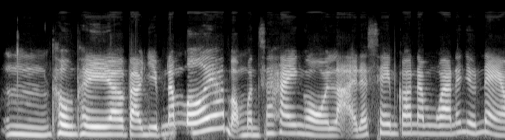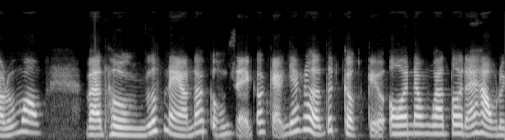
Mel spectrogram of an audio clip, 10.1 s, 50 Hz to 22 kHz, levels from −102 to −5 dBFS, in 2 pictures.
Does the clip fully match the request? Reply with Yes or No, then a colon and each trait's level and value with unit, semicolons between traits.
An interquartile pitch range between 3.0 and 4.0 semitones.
Yes: average, 3.4 semitones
